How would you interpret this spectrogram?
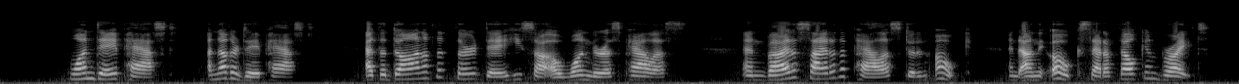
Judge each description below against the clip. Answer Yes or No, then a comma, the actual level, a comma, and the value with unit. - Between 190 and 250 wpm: No, average, 175 wpm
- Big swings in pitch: Yes, wide, 5.7 semitones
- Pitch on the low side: No, high, 210 Hz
